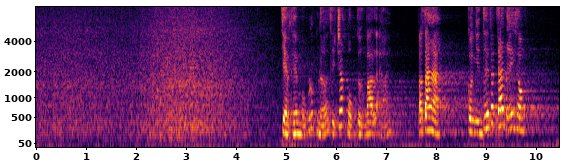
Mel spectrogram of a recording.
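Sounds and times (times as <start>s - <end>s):
ocean wave crashing: 0.0s - 4.9s
speech: 4.9s - 9.9s.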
